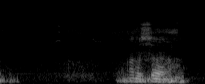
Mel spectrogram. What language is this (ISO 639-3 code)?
pan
